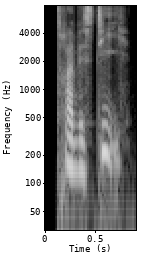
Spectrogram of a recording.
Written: TRAVESTIEN

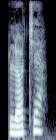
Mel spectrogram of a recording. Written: LOGGIAERNES

